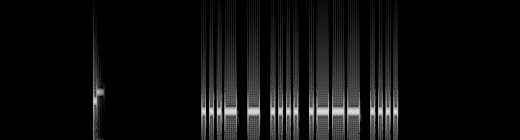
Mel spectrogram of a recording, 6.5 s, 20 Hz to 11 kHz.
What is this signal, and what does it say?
Morse code, heard as a keyed tone, about 25 wpm, 700 Hz. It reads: VTHJH
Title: Five Challenging Letter-Number Combinations 25wpm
